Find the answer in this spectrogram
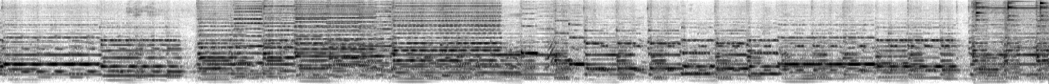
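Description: Jubileumorgel mechanical street organ (katarynka) playing a tune on its wooden pipes. The melody and chords run over a pulsing bass that sounds about twice a second.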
